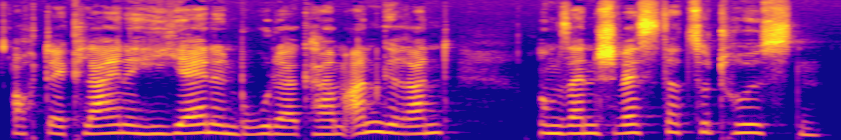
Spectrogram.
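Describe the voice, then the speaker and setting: A woman narrating a children's bedtime story in a calm, soothing way. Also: mid-range voice, normal speed. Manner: calm and soothing, voices characters lightly.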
